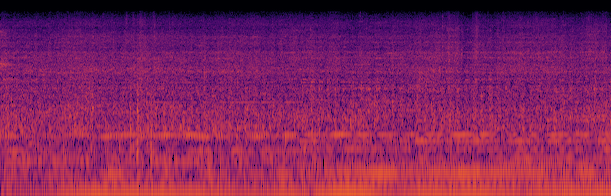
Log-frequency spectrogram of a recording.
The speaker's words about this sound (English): And the sounds and vibrations of the train provide a hypnotic pleasure it means that you're moving on and journeying towards a place of calm and peace.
